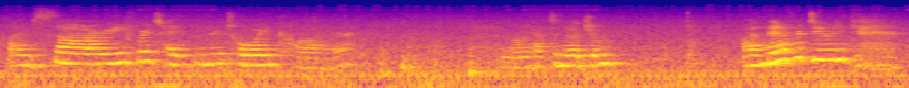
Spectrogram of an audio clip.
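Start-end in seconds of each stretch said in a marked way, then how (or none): 0.1-3.5 slow, sing-song, rhythmical apology; lightly voiced three-year-old reciting, insincere; sing-songy child. Little boy reciting his apology to his brother, sing-song. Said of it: "in his sing-songy, rhythmical voice". 7.4-9.0 rhythmical, singsong pledge, a touch higher; lightly voiced toddler reciting a promise; sing-songy child. Little boy promising his brother, mock sing-song. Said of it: "in his sing-songy, rhythmical voice".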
